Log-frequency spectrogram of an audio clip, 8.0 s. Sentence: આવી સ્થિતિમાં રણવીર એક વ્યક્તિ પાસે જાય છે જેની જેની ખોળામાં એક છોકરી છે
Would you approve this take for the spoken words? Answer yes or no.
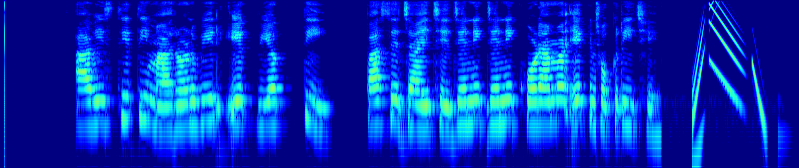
yes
